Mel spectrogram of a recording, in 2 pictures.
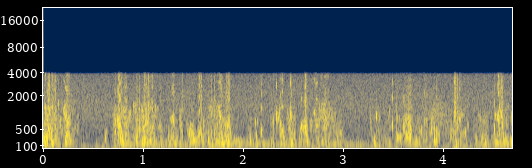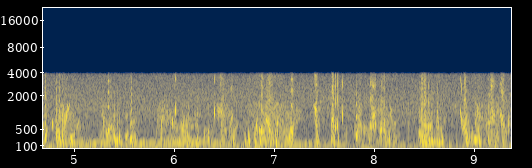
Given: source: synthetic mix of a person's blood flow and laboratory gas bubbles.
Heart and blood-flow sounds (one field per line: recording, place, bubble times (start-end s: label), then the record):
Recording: Doppler ultrasound of blood flow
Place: subclavian vein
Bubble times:
0.00-0.37 s: bubbles
0.59-1.96 s: bubbles
2.03-2.23 s: bubbles
2.25-3.01 s: bubbles
3.23-3.98 s: bubbles
4.04-4.25 s: bubbles
4.29-5.08 s: bubbles
5.25-5.65 s: bubbles
5.83-6.64 s: bubbles
6.67-7.27 s: bubbles
7.38-7.49 s: bubbles
7.53-8.25 s: bubbles
8.40-8.73 s: bubbles
8.84-9.38 s: bubbles
From the record:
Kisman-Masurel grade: 444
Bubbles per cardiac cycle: continuous sound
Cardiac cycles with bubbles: 100%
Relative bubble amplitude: maximal (0.775 to 0.999)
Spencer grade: 4 (maximum detectable bubble signal sounding continuously throughout systole and diastole of every cardiac period, and overriding the amplitude of the normal cardiac signals)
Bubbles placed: anywhere in the cardiac cycle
